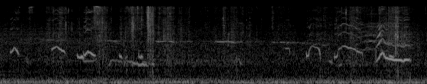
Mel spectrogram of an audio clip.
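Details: Puppy out walking in the woods, making soft, high, wavering whines that curl up and down in pitch, repeated in short bursts through the clip, over a steady low outdoor hiss with faint rustling.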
